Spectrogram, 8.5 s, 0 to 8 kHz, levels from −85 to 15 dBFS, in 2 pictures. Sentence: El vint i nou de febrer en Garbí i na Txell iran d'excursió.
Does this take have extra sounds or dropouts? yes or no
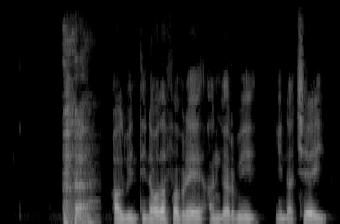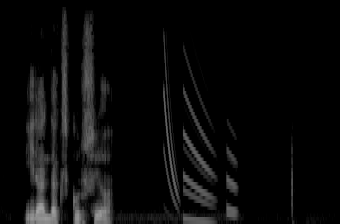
yes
